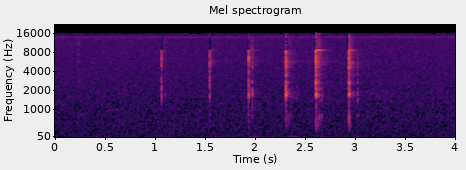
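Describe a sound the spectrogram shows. A hand knocks on a tree trunk several times.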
